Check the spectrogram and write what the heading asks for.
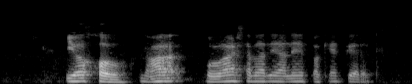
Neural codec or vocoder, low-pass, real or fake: codec, 24 kHz, 0.9 kbps, WavTokenizer, medium speech release version 2; 7.2 kHz; fake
